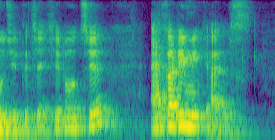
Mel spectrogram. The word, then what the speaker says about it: IELTS: language testing system আইএলটিএস আমরা আইএলটিএস হিসেবে উচ্চারণ করে থাকিং অনেকে আমরা আইএলস বলি হ্যাঁ আইলস সুতরাং সংক্ষেপে আমরা বলি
